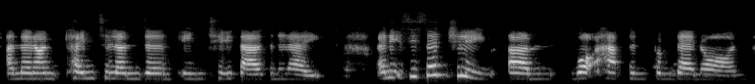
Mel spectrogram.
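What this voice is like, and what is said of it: Birmingham English accent. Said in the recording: “I used to live in Birmingham, which won't come as a surprise from my accent.”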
